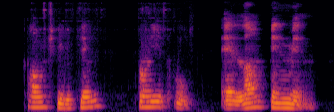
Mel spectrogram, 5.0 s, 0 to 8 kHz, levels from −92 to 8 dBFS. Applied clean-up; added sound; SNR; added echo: neural mask model DeepFilterNet 3.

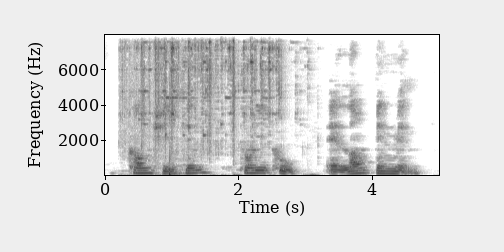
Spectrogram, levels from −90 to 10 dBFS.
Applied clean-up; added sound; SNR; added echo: classical method WPE with log-MMSE.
